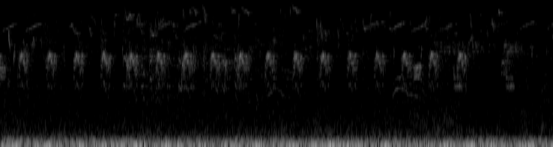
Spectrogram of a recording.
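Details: Long-billed crombec at Cateye Pan, Naledi Lodge, Olifants West, Greater Kruger, South Africa, caught on a waterhole camera, giving short, buzzy high notes about twice a second; thin chirps from other birds above a steady low rumble.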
